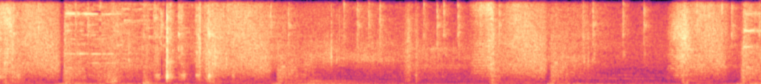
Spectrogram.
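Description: Game spell effects and weapon hits crackle and thud in quick bursts.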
